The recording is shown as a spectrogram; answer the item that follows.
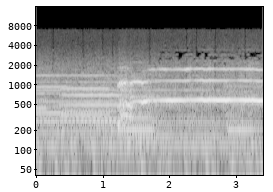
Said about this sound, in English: That wolf again.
